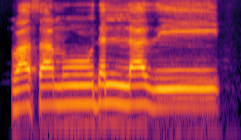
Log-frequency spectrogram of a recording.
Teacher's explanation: یہاں ذال کو ایک الف تک کھینچ کر پڑھیں گے کیونکہ یہاں پہ یا مدہ ہو رہا ہے۔ یا مدہ اس لیے ہو رہا ہے کہ یا ساکن سے پہلے زیر آ گیا ہے۔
